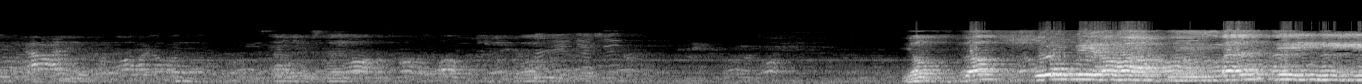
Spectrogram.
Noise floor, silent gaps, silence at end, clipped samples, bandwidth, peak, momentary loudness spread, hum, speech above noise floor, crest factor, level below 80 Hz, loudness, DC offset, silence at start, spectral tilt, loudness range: -34 dBFS; none; 0 s; 2%; 8 kHz; 0 dBFS; 24 LU; none; 26 dB; 12 dB; -42 dBFS; -9 LUFS; under 0.1%; 0 s; -5.5 dB/octave; 21 LU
